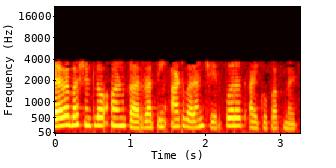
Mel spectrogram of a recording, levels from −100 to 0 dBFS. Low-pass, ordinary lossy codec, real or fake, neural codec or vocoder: 3.6 kHz; none; real; none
